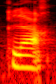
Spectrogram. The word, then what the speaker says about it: chlore: Mais attention au mot chrétien, chlore et choléra, qui se prononce avec une K.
